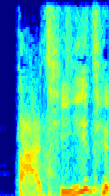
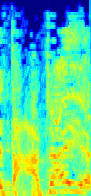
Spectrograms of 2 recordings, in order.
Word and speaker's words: 打斋: 打旗去呢，他也错了一个，这打斋呀，他给念成打旗了，斋字他念成旗了。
